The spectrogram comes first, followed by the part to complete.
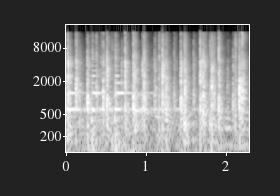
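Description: A small audience clapping in quick, irregular claps, over a single electric guitar note left ringing that fades out partway through.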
